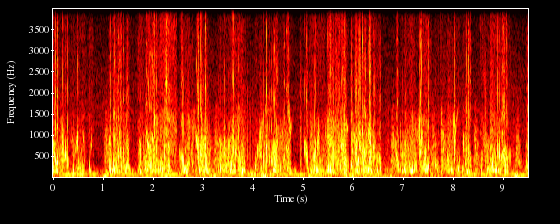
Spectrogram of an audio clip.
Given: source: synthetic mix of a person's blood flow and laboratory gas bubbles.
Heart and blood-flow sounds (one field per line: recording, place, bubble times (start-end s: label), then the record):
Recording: Doppler ultrasound of blood flow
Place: subclavian vein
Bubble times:
0.00-0.65 s: bubbles
0.71-0.80 s: bubbles
1.09-1.62 s: bubbles
1.65-2.48 s: bubbles
2.51-3.19 s: bubbles
3.27-3.88 s: bubbles
4.02-4.79 s: bubbles
5.00-6.59 s: bubbles
6.83-7.59 s: bubbles
7.63-8.40 s: bubbles
8.53-9.19 s: bubbles
9.43-9.51 s: bubbles
From the record:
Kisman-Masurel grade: 444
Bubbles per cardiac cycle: continuous sound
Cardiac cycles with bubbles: 100%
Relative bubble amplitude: maximal (0.775 to 0.999)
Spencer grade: 4 (maximum detectable bubble signal sounding continuously throughout systole and diastole of every cardiac period, and overriding the amplitude of the normal cardiac signals)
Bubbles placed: anywhere in the cardiac cycle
